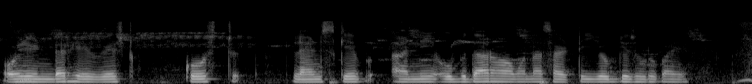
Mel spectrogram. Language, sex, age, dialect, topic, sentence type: Marathi, male, 18-24, Varhadi, agriculture, statement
